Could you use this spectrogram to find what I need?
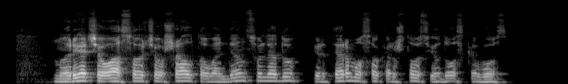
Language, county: Lithuanian, Kaunas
